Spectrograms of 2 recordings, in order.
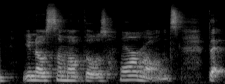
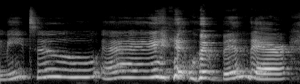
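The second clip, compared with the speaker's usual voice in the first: high, playful call-out; cheery solidarity; 7 semitones higher, 5 dB louder, slower than usual. Acted. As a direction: sing out like raising a hand in agreement. Models viewers cheering in solidarity.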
